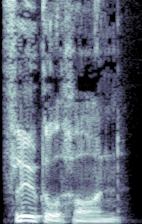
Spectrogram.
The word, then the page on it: flugelhorn: British English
